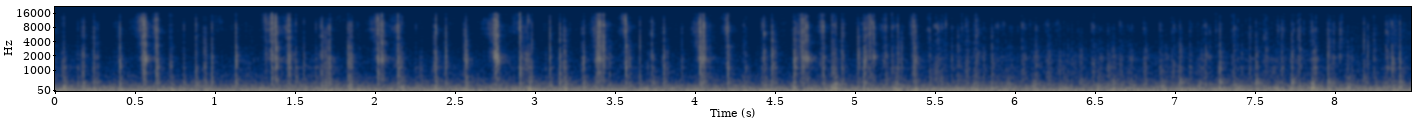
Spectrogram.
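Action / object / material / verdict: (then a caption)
tap / plastic cleaner bottle / plastic / none. Fingertips tap on the side of a red and white plastic toilet cleaner bottle, then on its base after it is turned upside down. The result is a quick, uneven series of short, bright plastic clicks that die away almost instantly over a steady low background rumble.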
